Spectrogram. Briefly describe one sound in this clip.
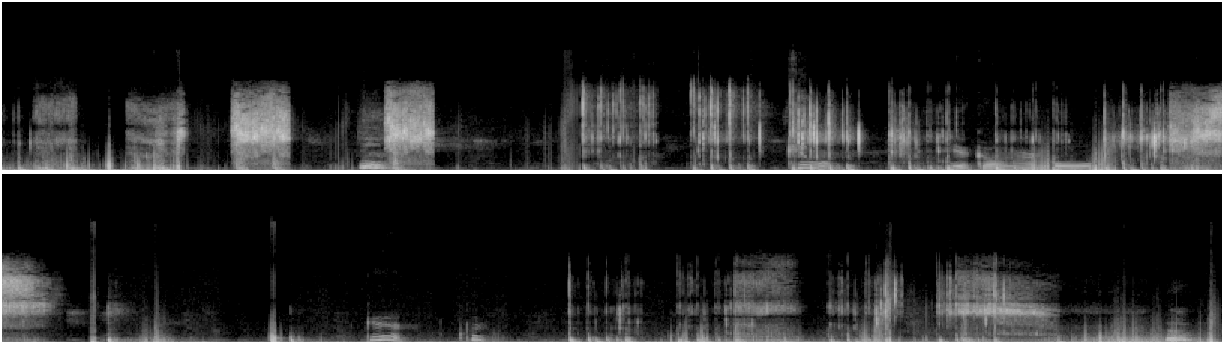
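A spider hisses and chitters repeatedly.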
